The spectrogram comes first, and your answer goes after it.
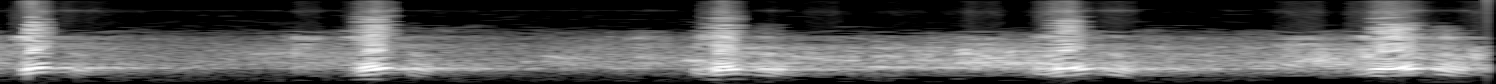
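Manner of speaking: low, slow murmured Jesus; mocking empty repetition; droning repeated Jesus. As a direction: sigh out the name again and again.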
